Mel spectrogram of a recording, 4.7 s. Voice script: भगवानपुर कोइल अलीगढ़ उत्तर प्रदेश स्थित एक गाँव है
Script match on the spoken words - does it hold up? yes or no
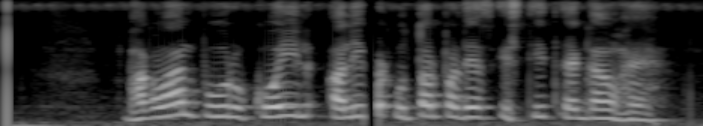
yes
